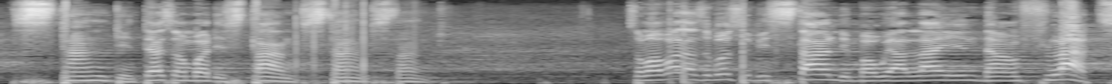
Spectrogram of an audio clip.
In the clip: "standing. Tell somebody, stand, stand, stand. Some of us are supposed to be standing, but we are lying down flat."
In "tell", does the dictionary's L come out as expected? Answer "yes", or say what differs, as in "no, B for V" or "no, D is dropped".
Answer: yes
